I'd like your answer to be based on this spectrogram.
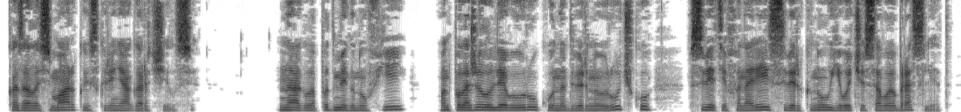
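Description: Audiobook narrator, mid pitch, measured and steady, dry close sound. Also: dry recording. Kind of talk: scripted narration.

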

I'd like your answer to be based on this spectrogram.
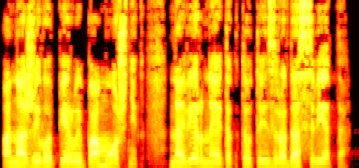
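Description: A man voicing a sharp-tongued, touchy teenage boy in an audiobook, with a sarcastic, scornful way of speaking. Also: high voice, fast talker, no room sound, studio quality, close to an everyday voice.

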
